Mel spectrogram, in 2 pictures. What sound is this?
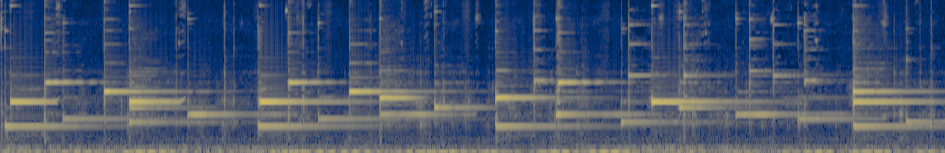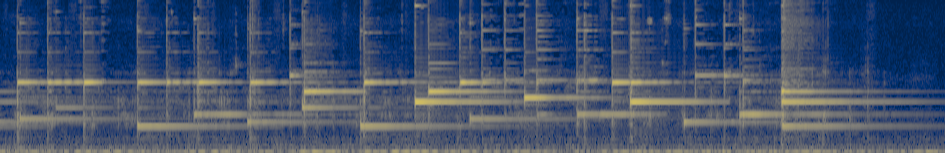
One of those tiny instruments that use small metal rods to produce a song when you turn the handle. Recorded from really close by so you can hear the turning of the handle very well. This one plays jingle bells.
lullaby, musicbox, ping, pling, plong, small-instrument, turn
